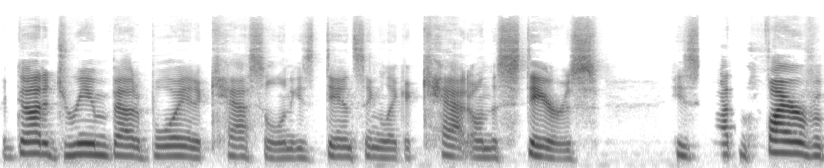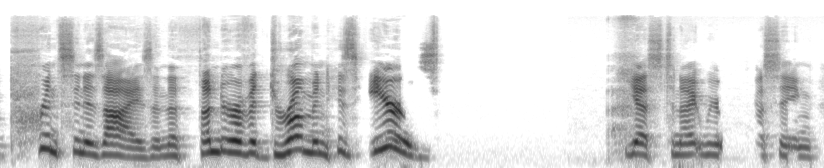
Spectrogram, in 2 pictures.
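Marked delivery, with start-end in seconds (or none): 0.0-9.5 theatrical declamation, swelling loud at the end; dramatic poetry recital. Acted. Host opening the show with [name]'s lyrics as poetry, dramatic recital. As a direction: recite it grandly, building to loud peaks.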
